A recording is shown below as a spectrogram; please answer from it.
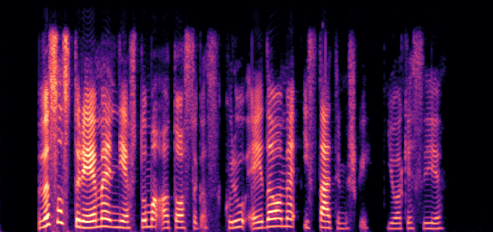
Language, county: Lithuanian, Kaunas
